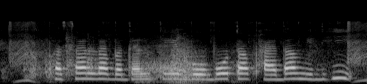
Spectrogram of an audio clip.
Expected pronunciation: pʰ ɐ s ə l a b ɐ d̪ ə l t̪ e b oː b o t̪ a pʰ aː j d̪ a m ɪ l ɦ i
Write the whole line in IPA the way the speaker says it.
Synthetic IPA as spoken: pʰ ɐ s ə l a b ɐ d̪ ə l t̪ e b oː b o t̪ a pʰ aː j d̪ a m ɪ l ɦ i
